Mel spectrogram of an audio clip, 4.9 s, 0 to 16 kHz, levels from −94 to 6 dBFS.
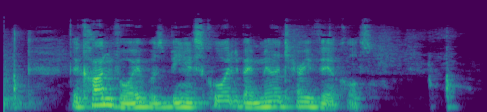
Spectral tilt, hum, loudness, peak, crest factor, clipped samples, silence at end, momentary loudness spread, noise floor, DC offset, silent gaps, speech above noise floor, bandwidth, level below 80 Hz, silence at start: -7 dB/octave; none; -22 LUFS; -2 dBFS; 22 dB; under 0.1%; 0.35 s; 22 LU; -55 dBFS; under 0.1%; none; 33 dB; 8 kHz; -56 dBFS; 0.05 s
